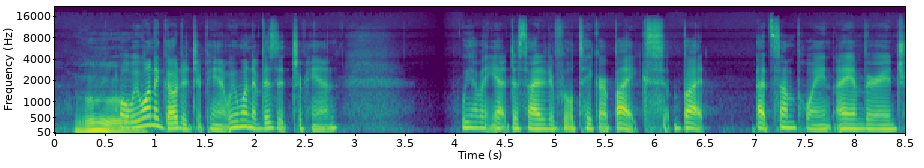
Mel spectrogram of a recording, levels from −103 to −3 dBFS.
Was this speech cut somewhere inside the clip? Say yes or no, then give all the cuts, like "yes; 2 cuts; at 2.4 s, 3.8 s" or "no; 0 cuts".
no; 0 cuts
